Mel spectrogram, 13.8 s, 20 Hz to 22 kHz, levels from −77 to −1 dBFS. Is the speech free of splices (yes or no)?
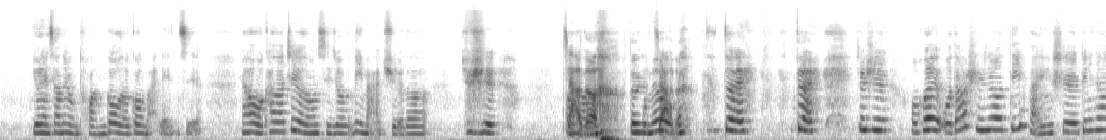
yes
